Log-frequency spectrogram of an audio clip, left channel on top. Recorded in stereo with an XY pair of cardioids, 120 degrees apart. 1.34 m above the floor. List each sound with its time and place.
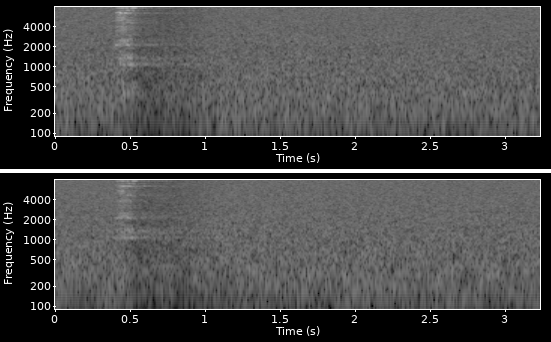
0.4 s cutlery clinking: 65° left, 3 m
